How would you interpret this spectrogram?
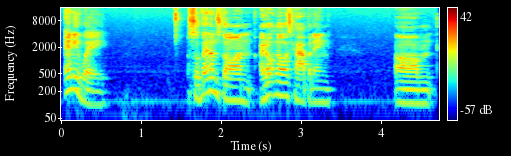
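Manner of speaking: normal talking voice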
